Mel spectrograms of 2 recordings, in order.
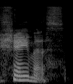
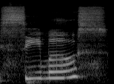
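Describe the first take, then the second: First: The name is said the usual way, unlike 'sea moose'. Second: The name is said like the words 'sea moose'. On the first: The speaker calls it right. "I had a cat named Seamus" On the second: The speaker calls it wrong. "people would say, Sea Moose?"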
